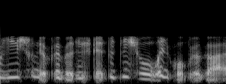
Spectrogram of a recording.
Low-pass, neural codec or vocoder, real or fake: 3.6 kHz; autoencoder, 44.1 kHz, a latent of 192 numbers a frame, MeloTTS; fake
